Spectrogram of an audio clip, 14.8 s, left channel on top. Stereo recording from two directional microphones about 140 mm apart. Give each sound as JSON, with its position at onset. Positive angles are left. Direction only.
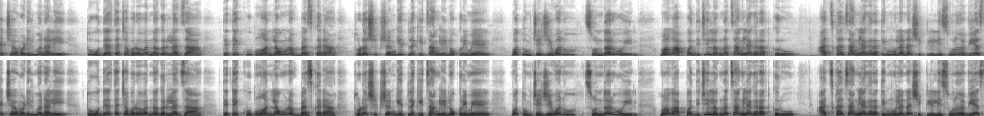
{"t": 0.0, "sound": "a woman's voice", "side_deg": -55}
